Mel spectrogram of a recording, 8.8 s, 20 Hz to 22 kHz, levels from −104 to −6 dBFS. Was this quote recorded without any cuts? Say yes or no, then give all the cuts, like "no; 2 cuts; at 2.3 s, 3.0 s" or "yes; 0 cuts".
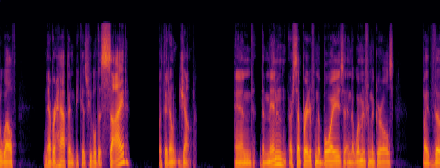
no; 1 cut; at 6.9 s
